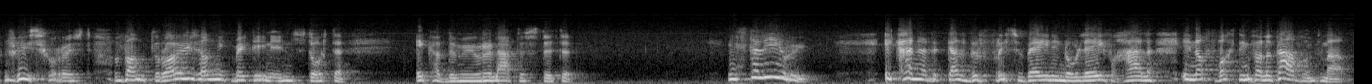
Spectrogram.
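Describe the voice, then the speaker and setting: A woman's voice: mid-range voice, expressive, measured pace. An actress playing a charming yet unsettling seventy-five-year-old castle lady in a radio play, theatrical and coquettish. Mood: gracious, playful. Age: older. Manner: theatrical, coquettish hostess, refers to herself in third person. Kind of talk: Dutch-language radio play acting. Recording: dull, muffled radio play recording.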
